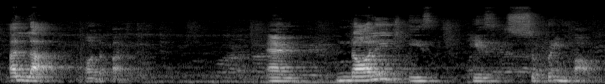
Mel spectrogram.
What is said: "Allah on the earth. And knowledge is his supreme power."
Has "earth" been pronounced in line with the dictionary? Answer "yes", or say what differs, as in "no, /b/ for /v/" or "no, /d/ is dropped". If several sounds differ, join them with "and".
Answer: no, /t/ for /θ/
